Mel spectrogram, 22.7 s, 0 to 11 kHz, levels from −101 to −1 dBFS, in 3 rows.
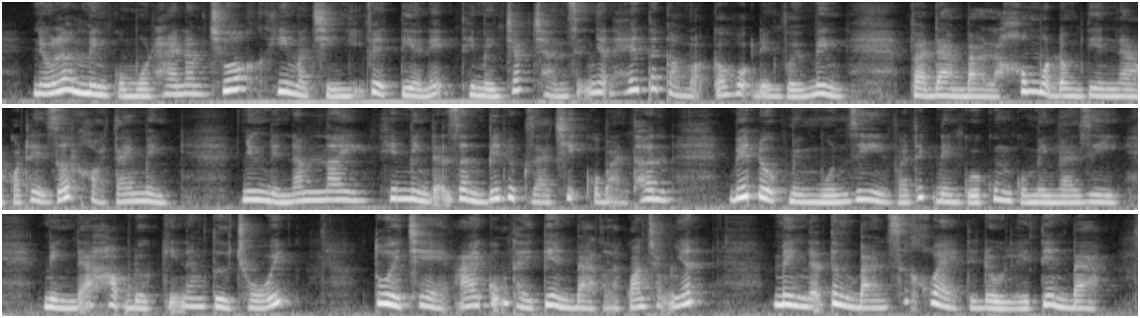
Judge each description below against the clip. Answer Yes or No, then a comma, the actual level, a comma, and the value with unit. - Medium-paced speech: No, fast, 275 wpm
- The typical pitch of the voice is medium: No, high, 220 Hz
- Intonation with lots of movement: Yes, wide, 5.8 semitones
